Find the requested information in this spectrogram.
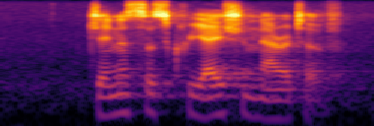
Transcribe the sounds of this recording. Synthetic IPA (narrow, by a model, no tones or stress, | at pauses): d͡ʒɛnəsɪskʰɹieɪʃə̃nːaɹətʰɪ̰v̥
